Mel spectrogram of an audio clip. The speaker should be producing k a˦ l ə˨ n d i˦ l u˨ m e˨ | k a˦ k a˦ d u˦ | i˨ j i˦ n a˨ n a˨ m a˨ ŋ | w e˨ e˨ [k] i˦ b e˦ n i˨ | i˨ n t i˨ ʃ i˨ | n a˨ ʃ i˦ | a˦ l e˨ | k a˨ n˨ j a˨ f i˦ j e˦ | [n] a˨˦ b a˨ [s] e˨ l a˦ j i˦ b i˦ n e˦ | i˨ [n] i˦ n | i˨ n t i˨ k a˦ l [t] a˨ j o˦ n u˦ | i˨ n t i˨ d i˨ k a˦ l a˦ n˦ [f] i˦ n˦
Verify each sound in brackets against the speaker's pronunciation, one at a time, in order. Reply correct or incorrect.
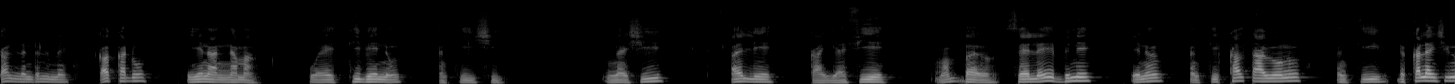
incorrect: t, incorrect: m, correct, correct, correct, incorrect: ʃ

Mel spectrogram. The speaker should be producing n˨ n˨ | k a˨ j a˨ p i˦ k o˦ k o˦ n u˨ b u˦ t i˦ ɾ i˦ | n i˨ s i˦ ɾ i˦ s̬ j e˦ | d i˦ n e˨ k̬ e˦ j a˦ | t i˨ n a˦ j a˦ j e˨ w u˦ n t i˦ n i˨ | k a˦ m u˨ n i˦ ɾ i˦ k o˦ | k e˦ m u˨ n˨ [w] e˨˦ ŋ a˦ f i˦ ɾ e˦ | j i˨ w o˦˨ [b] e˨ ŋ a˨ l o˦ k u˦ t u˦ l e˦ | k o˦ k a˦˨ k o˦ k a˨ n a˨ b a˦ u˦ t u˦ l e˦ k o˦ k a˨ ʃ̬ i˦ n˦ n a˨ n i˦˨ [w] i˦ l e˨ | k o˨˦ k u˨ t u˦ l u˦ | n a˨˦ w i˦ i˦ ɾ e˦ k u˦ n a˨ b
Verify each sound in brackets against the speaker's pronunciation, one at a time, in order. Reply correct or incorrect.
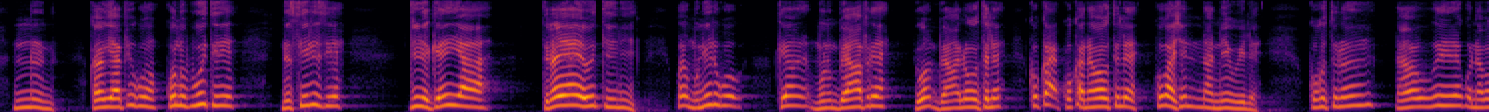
incorrect: b, correct, correct

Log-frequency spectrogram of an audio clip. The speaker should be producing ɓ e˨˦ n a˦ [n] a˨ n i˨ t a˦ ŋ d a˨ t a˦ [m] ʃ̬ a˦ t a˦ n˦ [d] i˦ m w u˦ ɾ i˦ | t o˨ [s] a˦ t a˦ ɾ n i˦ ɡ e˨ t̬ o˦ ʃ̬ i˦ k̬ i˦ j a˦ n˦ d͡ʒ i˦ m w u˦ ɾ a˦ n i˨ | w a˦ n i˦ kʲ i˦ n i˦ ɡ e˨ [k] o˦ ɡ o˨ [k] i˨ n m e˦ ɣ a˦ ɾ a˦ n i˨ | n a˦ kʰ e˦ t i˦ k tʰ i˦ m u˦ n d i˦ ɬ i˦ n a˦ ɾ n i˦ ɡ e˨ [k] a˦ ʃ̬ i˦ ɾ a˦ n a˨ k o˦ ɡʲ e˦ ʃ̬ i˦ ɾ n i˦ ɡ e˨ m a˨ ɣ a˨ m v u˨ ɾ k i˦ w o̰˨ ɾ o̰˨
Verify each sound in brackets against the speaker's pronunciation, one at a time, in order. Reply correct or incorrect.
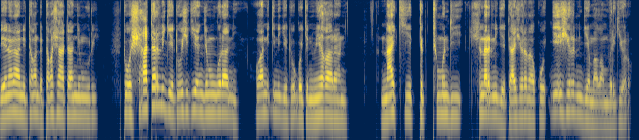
correct, incorrect: ŋ, incorrect: d͡ʒ, incorrect: ʃ, incorrect: t, correct, incorrect: t

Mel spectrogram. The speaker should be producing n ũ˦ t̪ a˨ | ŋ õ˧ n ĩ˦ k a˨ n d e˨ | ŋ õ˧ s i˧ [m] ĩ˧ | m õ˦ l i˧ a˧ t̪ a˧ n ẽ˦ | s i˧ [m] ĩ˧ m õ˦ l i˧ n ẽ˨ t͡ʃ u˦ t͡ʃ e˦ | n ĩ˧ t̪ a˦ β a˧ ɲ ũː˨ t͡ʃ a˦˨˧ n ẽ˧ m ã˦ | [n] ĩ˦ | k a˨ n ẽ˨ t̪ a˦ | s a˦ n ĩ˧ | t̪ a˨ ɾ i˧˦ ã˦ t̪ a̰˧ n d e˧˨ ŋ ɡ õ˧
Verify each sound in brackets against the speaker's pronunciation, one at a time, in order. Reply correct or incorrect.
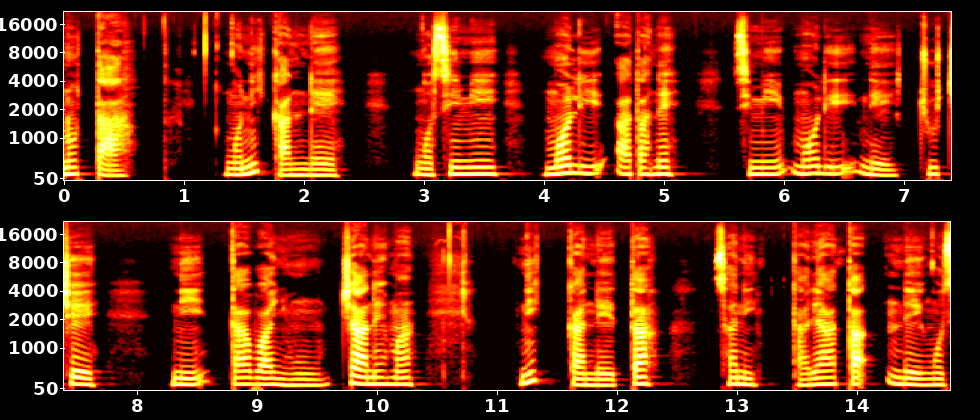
correct, correct, correct

